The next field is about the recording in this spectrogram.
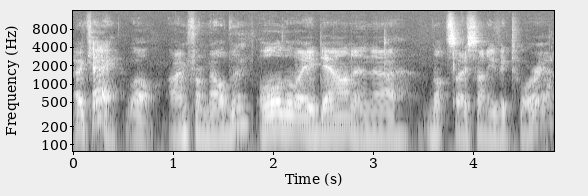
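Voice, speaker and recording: With an Australian accent, a man speaks somewhat breathily at medium pitch and a moderate pace, with ordinary pitch variation. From Australia (North Queensland) and Fiji. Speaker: snowboarding YouTuber and music producer. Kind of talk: casual chat. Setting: home studio.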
